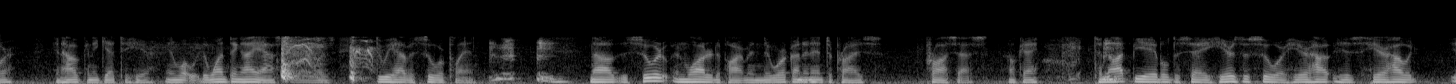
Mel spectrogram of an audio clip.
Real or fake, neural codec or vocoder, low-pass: real; none; 3.6 kHz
